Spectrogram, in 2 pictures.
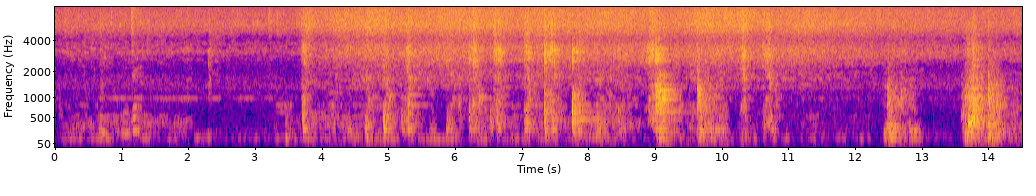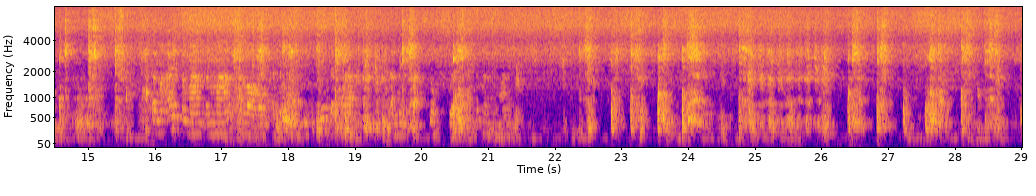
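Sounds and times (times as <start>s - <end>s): food sizzling in a wok: 0.0s - 29.0s
spatula scraping metal wok: 3.7s - 11.0s, 14.4s - 29.0s.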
